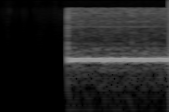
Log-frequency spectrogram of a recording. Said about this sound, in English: If he doesn't pick up soon, though, we're gonna have to hang up on him because uh, it's ringing too much.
